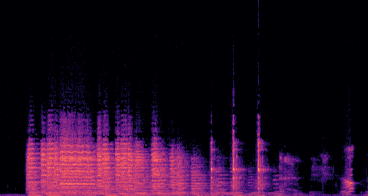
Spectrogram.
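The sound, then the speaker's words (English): Three or four sharp, hollow knocks on a wall, spaced about half a second apart, as someone taps the walls searching for secret panels, coming after a loud, dense stretch of sustained sound. “Besides, I'm tapping these walls for secret panels.”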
